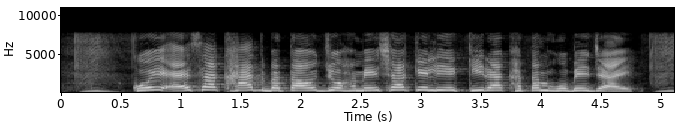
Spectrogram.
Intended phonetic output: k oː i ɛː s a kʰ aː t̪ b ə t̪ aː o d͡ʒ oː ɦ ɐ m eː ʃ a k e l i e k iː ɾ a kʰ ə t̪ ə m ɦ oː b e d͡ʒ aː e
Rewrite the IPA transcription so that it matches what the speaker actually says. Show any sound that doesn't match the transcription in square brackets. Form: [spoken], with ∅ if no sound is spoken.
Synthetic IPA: k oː i ɛː s a kʰ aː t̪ b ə t̪ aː o d͡ʒ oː ɦ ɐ m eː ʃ a k e l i e k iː ɾ a kʰ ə t̪ ə m ɦ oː b e d͡ʒ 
